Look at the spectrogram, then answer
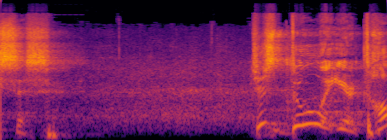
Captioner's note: audience laughing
